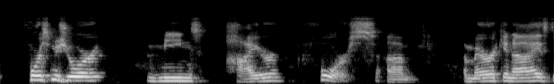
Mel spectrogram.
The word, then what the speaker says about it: force majeure: horse major is french though it is actually pronounced force major force major means higher force um americanized it is what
